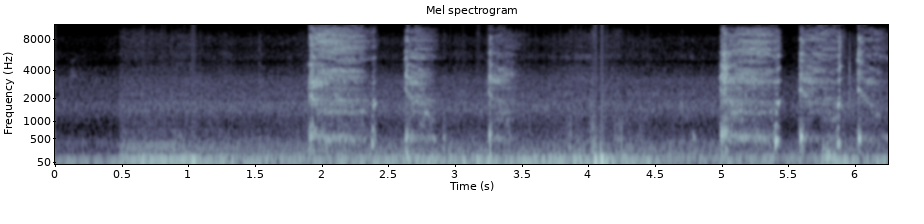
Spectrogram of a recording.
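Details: Repeated coughing while sick, recorded during the illness: about six harsh coughs in two clusters over a steady low engine rumble.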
